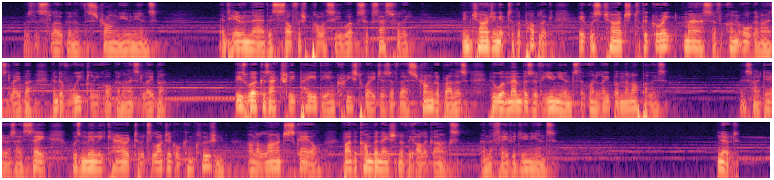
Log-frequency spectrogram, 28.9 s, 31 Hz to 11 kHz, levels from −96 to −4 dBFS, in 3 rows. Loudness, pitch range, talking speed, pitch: -24 LUFS, 75-95 Hz, 175 wpm, 85 Hz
